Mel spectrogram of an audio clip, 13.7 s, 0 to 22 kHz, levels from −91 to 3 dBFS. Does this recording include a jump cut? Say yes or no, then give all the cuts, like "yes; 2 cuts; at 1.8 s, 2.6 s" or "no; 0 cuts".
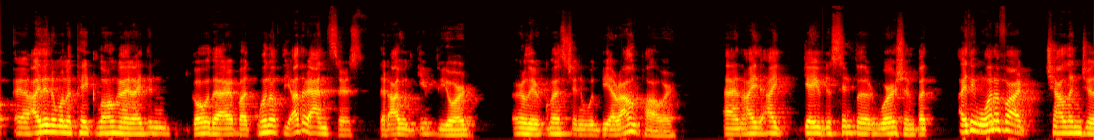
no; 0 cuts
